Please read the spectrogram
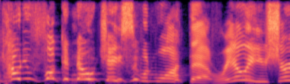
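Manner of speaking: high, loud incredulous shout; angry challenge. Retold or imitated. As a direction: throw it back at him, furious. Friend challenging his plan.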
